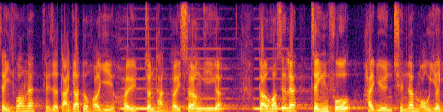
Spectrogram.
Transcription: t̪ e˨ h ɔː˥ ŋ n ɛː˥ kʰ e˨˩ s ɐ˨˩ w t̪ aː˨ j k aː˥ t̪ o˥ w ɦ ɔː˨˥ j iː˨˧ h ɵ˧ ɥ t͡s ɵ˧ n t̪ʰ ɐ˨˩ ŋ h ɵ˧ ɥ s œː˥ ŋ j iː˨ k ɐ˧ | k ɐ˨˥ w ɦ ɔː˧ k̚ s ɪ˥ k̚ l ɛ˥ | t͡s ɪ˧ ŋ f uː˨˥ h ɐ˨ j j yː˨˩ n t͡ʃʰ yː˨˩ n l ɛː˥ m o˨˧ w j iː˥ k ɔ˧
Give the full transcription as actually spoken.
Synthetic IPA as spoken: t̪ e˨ f ɔː˥ ŋ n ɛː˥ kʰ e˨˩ s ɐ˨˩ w t̪ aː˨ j k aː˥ t̪ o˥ w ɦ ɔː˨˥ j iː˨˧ h ɵ˧ ɥ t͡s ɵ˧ n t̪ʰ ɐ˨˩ ŋ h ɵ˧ ɥ s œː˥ ŋ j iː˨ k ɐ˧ | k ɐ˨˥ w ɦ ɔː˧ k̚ s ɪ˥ k̚ l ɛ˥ | t͡s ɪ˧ ŋ f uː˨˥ h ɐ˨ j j yː˨˩ n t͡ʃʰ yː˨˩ n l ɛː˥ m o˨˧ w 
